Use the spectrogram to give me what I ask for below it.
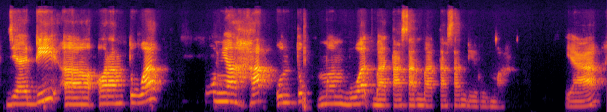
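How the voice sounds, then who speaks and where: A middle-aged woman speaking at a parenting class, explaining patiently and gently with a steady stream of "ya" in a live question-and-answer session. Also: fairly low pitch. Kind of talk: live online Q&A advice.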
